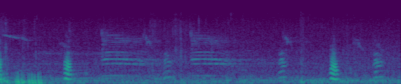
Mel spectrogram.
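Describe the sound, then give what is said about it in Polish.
Eared pheasants, from the Tibet and Himalaya region, give short, harsh, repeated calls in small bursts, with a few longer drawn-out nasal notes between them, over a low background murmur. “Akurat tutaj patrzymy na bażanty pochodzące z okolic Tybetu, Himalaji. Są to akurat uszaki.”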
